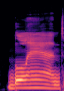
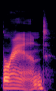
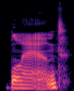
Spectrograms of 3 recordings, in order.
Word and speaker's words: bland: careful with your pronunciation Bland make the l sound very clearly not brand Bland okay so Bland Foods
